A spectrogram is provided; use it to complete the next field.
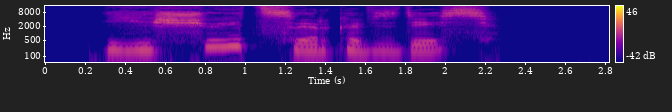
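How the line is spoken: Muttering. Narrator (Russian): пробормотала я

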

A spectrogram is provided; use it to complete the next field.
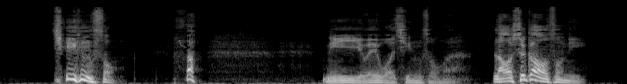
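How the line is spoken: Wry, bitter smile. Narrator (Chinese): 楚留香苦笑着说

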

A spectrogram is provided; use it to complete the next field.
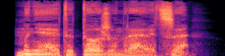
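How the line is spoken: Breathy exhale. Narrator (Russian): выдохнул Джеймс

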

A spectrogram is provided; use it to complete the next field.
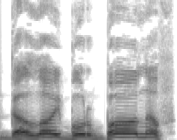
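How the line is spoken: Loud crowd chanting. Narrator (Russian): Призыв подхватили, и все стали громко скандировать

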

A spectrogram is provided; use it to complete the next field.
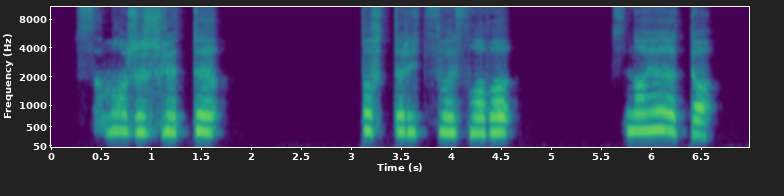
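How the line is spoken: Trembling question. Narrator (Russian): Дрожащим голосом спросила Шви

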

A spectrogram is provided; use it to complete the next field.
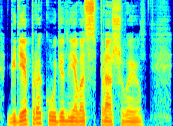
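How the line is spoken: Loud and stern. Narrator (Russian): повторил громко и строго

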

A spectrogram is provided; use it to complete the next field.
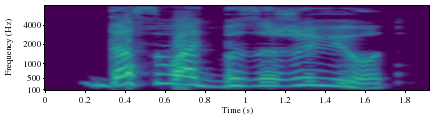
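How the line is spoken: Booming laughter. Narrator (Russian): громогласно захохотал Петька

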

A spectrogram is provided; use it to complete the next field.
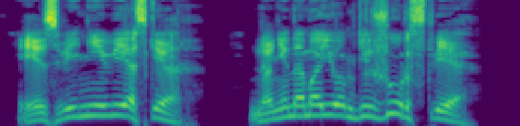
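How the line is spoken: Shouting. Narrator (Russian): выкрикнул Редфилд

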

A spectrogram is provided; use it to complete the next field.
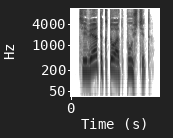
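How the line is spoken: Growled. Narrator (Russian): рыкнул Фатху

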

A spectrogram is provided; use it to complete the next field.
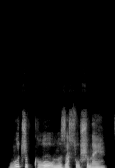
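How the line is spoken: Quiet groan. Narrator (Russian): тихо простонал Алекс

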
